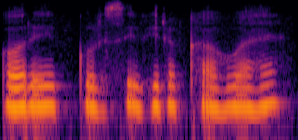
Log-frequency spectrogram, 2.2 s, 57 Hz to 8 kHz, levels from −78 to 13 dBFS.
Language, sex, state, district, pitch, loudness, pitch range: Hindi, female, Jharkhand, Deoghar, 190 Hz, -19 LUFS, 185-195 Hz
